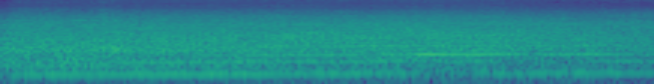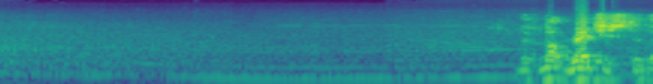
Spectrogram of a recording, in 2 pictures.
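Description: A racing car engine hums steadily, its pitch dropping as it slows.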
